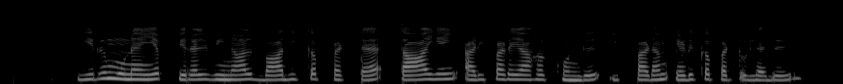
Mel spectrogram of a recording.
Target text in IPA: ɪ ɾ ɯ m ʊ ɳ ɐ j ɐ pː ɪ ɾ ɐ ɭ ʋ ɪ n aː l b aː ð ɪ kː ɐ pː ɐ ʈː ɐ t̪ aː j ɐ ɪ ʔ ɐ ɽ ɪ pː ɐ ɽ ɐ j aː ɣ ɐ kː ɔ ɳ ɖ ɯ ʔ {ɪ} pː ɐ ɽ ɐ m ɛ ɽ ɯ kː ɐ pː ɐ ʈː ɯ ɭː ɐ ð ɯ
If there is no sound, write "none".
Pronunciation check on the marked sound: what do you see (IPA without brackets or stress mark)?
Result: ɪ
